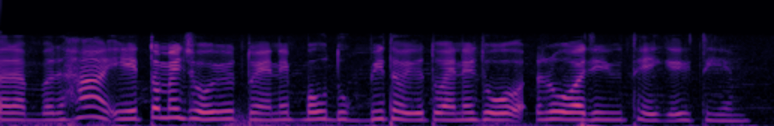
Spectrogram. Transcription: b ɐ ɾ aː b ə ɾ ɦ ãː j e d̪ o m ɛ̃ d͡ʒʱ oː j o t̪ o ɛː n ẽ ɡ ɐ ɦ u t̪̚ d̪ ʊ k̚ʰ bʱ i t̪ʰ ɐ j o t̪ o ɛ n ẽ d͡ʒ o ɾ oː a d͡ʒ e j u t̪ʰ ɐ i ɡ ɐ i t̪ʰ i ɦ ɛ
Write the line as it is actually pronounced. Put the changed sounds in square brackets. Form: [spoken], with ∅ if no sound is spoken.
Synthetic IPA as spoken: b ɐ ɾ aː b ə ɾ ɦ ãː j e [t̪] o m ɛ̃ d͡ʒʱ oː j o t̪ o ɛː n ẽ [b] ɐ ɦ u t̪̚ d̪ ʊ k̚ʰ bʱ i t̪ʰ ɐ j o t̪ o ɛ n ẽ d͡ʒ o ɾ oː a d͡ʒ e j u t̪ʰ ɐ i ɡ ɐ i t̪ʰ i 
